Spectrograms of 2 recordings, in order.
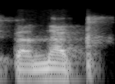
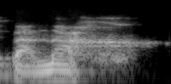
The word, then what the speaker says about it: Tanaj: Se pronuncia como una J. Entonces no se dice Tanakh, se dice Tanaj.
